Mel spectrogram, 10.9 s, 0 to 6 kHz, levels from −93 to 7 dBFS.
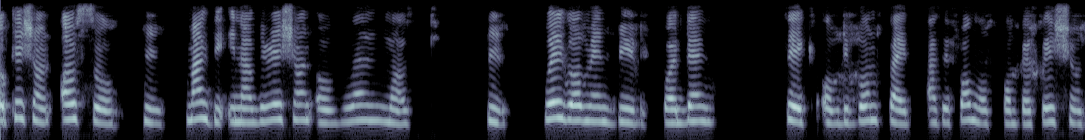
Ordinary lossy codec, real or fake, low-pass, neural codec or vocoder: none; fake; 5.4 kHz; codec, 16 kHz, 4.8 kbps, FACodec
